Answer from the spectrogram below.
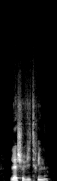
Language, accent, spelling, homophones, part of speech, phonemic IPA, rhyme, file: French, France, lèche-vitrine, lèche-vitrines, noun, /lɛʃ.vi.tʁin/, -in, LL-Q150 (fra)-lèche-vitrine.wav
- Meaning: 1. window-shopping 2. window-shopper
